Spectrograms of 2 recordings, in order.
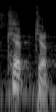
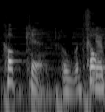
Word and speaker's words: Koepka: Paul Casey, Brian Harman, Tommy Fleetwood and Brooks Koepka, all 7 under.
